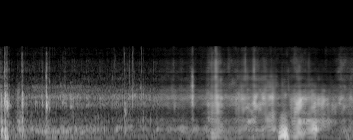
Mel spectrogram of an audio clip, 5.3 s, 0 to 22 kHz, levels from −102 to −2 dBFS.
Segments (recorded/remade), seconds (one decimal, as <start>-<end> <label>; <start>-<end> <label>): 0.0-2.4 recorded; 2.4-5.3 remade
